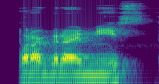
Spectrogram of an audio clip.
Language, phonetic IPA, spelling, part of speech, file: Russian, [prəɡrɐˈmʲist], программист, noun, Ru-программист.ogg
- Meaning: programmer (one who designs software)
